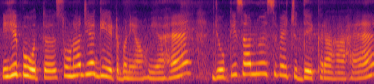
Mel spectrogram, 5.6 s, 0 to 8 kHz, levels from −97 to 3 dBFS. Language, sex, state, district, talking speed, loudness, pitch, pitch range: Punjabi, female, Punjab, Kapurthala, 170 wpm, -18 LUFS, 265 Hz, 235-350 Hz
